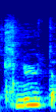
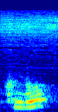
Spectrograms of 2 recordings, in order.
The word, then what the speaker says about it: Knut: these yeah it's okay my name is knut so that's how it's pronounced it's not it's not knot here now you can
